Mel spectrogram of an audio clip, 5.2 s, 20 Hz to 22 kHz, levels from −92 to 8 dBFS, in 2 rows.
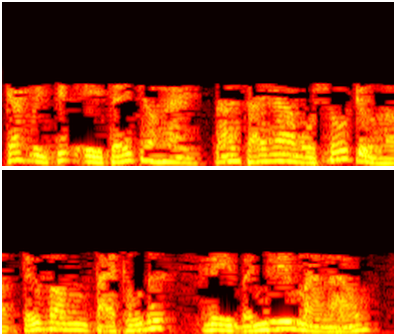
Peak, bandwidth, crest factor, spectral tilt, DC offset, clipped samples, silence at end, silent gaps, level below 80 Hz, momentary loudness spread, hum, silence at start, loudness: -2 dBFS; 2.9 kHz; 14 dB; -14 dB/octave; under 0.1%; under 0.1%; 0.15 s; none; -40 dBFS; 5 LU; none; 0 s; -16 LUFS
